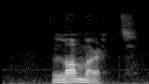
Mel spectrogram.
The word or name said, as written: Lammert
